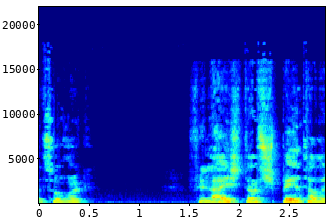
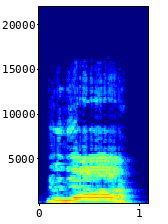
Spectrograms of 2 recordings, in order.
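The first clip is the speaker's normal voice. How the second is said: high, louder grudging call; impatient call; 10 semitones higher, 5 dB louder than usual. A narrator's reading. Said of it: "riefen sie".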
